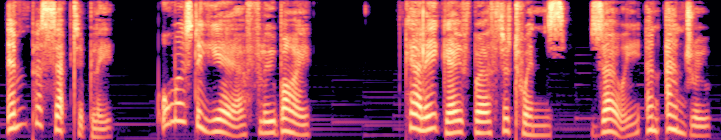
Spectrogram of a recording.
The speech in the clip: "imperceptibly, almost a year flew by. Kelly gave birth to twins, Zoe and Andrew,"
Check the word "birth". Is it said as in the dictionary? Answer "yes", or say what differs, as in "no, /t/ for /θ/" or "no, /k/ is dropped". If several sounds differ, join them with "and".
yes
